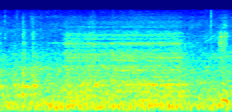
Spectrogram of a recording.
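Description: Pachislot machine sound effects over the steady din of a pachinko parlour, with a bright high sound held for about a second in the middle while the reels spin.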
